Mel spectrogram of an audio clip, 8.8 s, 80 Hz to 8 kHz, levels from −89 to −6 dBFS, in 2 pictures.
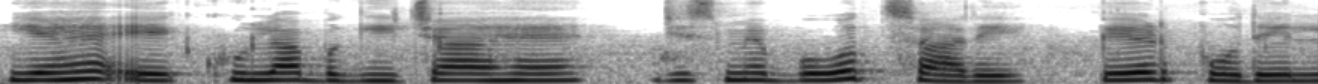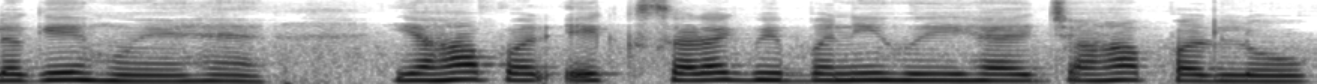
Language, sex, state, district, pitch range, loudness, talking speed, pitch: Hindi, female, Punjab, Fazilka, 215-240 Hz, -17 LUFS, 165 wpm, 230 Hz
